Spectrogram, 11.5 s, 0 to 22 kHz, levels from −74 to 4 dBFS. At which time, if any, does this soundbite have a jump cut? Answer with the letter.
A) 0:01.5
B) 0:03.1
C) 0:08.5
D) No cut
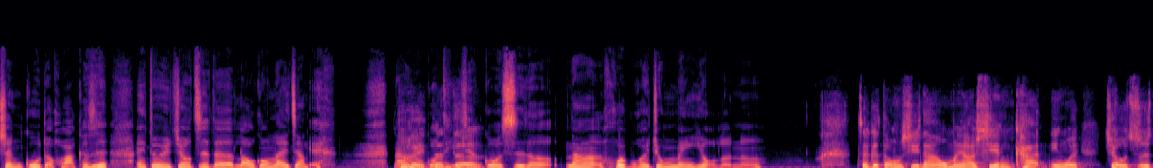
B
